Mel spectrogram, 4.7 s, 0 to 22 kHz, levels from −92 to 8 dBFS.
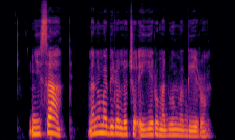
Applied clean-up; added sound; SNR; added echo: neural mask model Resemble Enhance denoiser.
